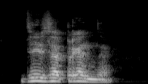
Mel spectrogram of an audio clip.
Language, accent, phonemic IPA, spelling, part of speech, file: French, Canada, /de.za.pʁɛn/, désapprennent, verb, LL-Q150 (fra)-désapprennent.wav
- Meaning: third-person plural present indicative/subjunctive of désapprendre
